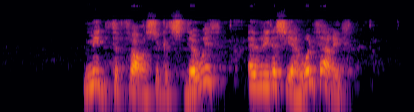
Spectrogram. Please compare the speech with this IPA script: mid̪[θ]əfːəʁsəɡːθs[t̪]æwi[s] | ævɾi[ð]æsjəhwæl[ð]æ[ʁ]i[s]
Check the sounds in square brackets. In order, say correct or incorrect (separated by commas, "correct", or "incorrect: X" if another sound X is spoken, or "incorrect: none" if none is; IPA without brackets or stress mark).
correct, incorrect: d̪, incorrect: θ, correct, incorrect: θ, correct, incorrect: θ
